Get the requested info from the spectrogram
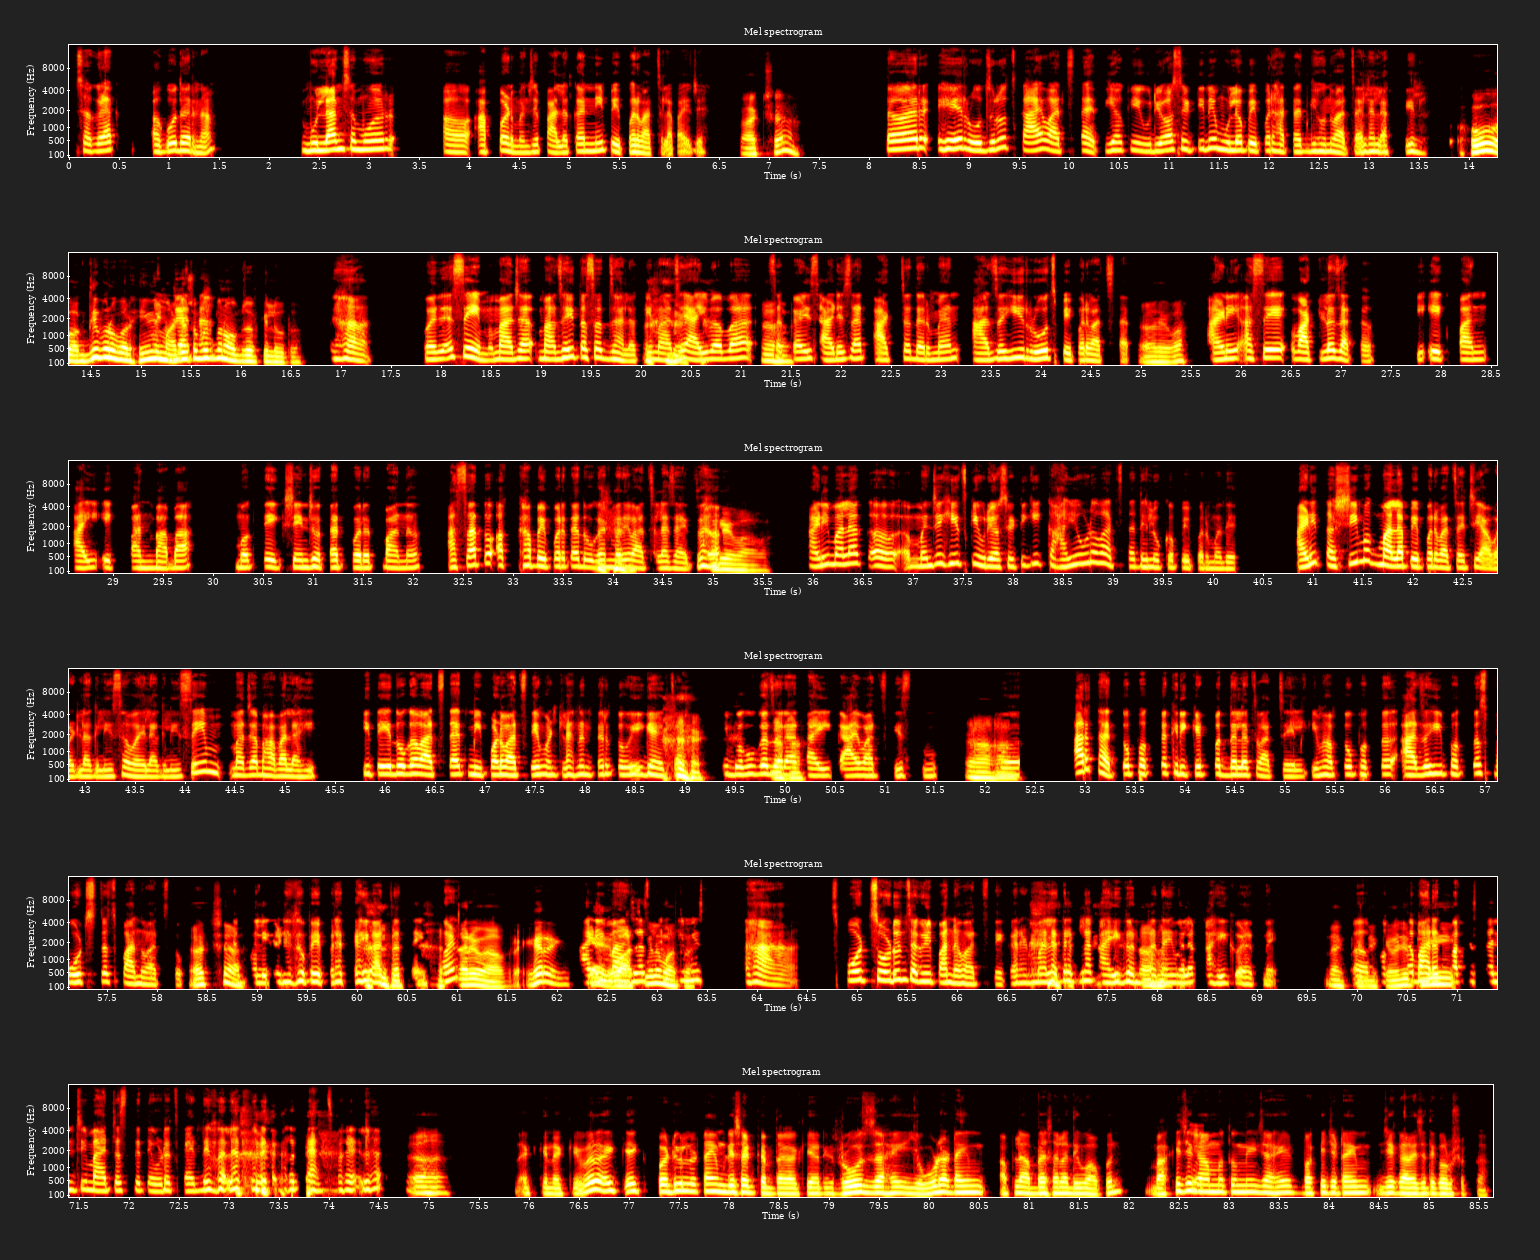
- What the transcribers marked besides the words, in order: in English: "क्युरिओसिटीने"; laughing while speaking: "हातात घेऊन वाचायला लागतील"; tapping; laughing while speaking: "म्हणजे आता"; in English: "ऑब्झर्व्ह"; chuckle; chuckle; in English: "क्युरिओसिटी"; laughing while speaking: "म्हंटल्यानंतर तोही घ्यायचा"; chuckle; horn; laughing while speaking: "तो पेपरात काही वाचत नाही"; chuckle; laughing while speaking: "अरे बाप रे!"; laughing while speaking: "मला त्यातला काही गंध नाही"; chuckle; other background noise; chuckle; laughing while speaking: "मला कळतं त्याच वेळेला"; other noise; in English: "पार्टिक्युलर टाईम डिसाईड"
- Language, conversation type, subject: Marathi, podcast, मुलांच्या अभ्यासासाठी रोजचे नियम काय असावेत?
